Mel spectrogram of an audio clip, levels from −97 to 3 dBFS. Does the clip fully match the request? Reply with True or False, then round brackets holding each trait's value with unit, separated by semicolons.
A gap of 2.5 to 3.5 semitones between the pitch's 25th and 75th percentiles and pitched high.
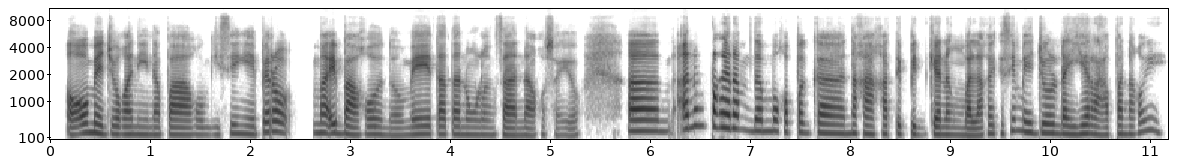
False (4.4 semitones; 200 Hz)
